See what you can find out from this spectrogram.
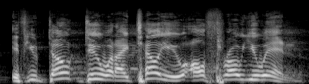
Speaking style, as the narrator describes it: Hume yelled at him

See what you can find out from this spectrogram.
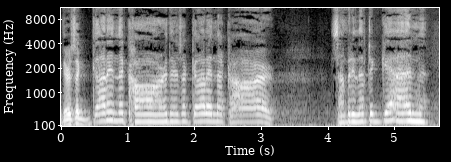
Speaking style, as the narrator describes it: just started screaming

